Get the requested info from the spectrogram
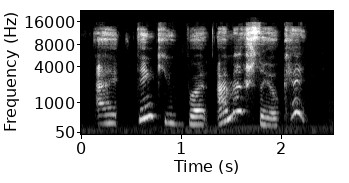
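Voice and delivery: soft, hushed half-whisper under the breath. Playing a character who half-whispers thanks while declining help: half-whispering in character. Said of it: "she just kinda whispers at it".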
